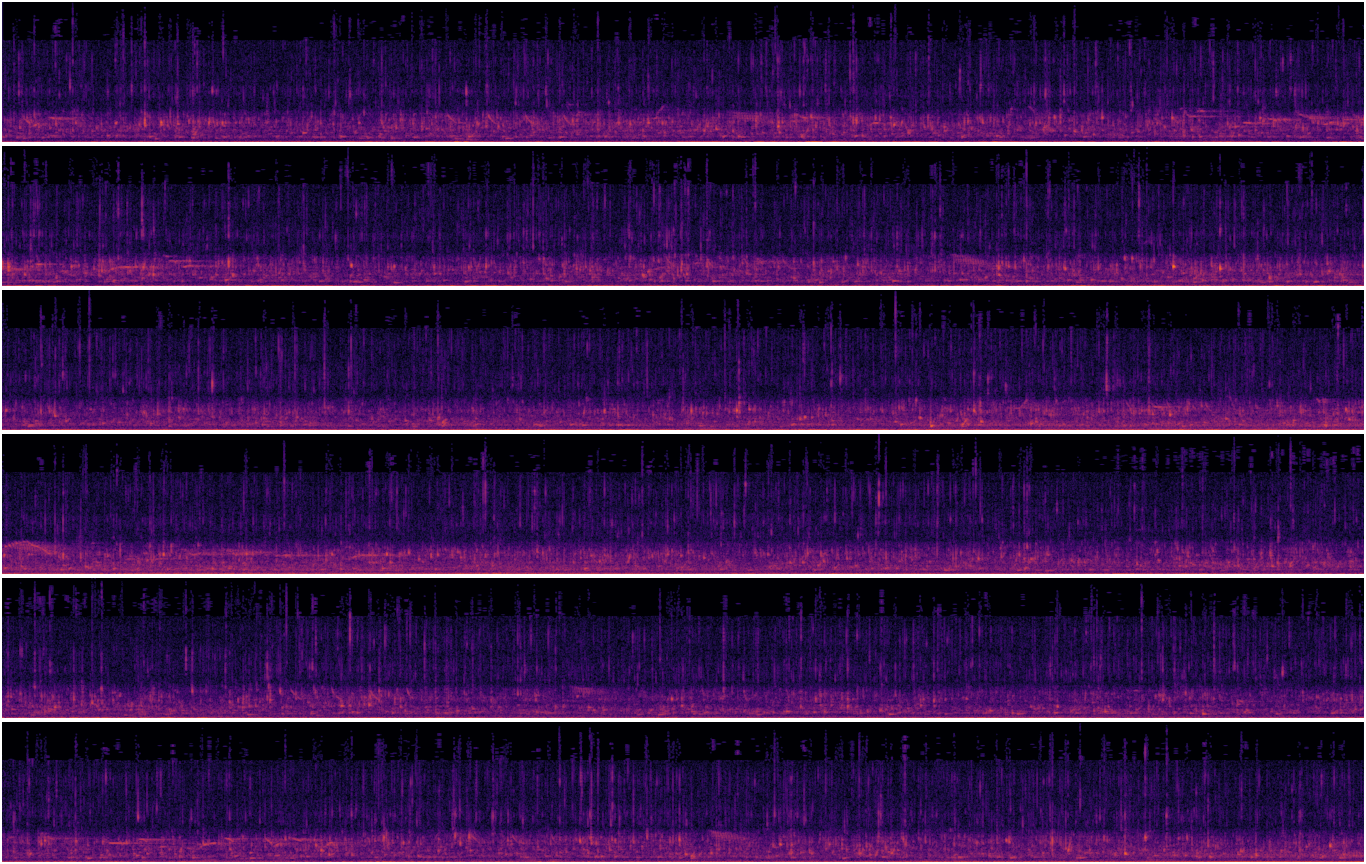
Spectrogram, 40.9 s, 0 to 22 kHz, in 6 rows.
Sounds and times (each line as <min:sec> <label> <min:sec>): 0:00.0 small stream 0:40.8
0:17.4 passing traffic 0:27.3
